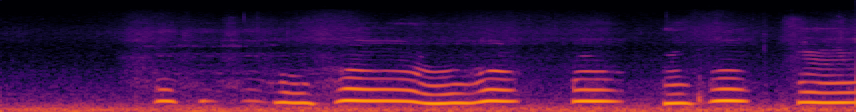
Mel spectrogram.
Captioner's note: Mandy humming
